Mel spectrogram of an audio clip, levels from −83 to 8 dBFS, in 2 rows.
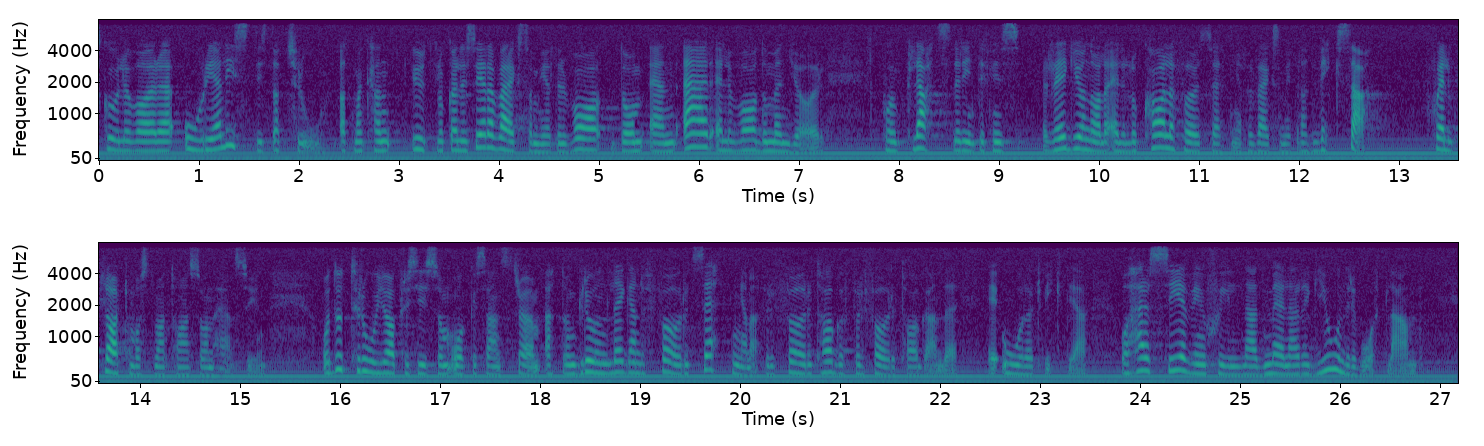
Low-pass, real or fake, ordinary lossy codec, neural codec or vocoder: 7.2 kHz; real; none; none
